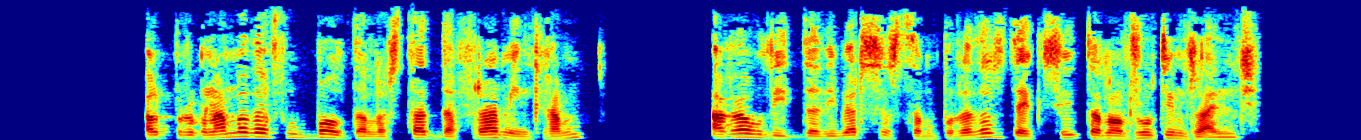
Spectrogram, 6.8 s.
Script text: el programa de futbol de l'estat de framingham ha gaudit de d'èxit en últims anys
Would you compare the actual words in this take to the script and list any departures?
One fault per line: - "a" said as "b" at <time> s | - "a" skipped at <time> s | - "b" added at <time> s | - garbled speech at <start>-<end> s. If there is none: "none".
- "diverses temporades" added at 4.2 s
- "els" added at 5.6 s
